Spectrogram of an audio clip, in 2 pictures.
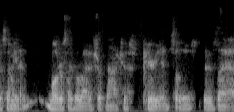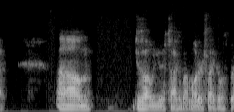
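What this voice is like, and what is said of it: Very quiet, hard-to-hear voice. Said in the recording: “bedroom voice? Because I'm having a hell of a hard time hearing you.”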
